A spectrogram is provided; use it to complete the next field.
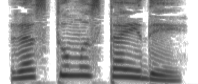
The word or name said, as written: ರಸ್ತುಮುಸ್ತೈದೆ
